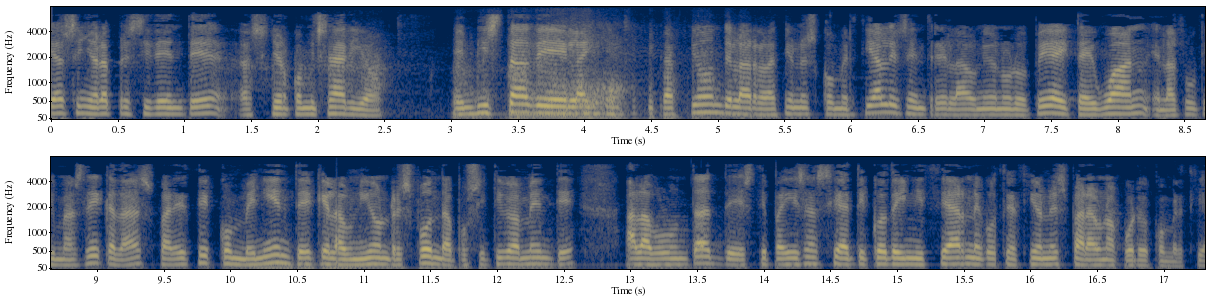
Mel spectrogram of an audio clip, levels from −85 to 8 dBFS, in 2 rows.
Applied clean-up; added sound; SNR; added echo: neural mask model RNNoise.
